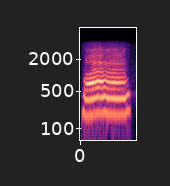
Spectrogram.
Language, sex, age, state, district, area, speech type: Bengali, female, 30-45, West Bengal, Howrah, urban, conversation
